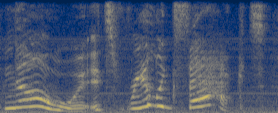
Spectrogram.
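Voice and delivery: high, slow, hurt insistence; rising in pitch, pressing the point; upset protest. Acted. Hannah accusing her friend of copying her life, upset.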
